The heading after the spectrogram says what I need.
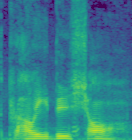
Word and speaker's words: Prairie du Chien: Small town called Prairie du Chien. It's right. Or I guess the French pronunciation is Prairie du Chien.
